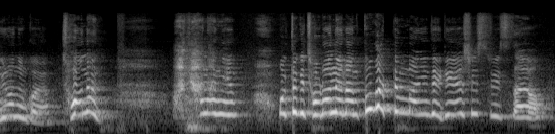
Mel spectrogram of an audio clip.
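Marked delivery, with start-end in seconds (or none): 1.7-5.5 high, tearful plea with a broken laugh; crying out to God. Retold or imitated. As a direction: wail at God in disbelief. She cries out to God. (울먹이며 하나님께 호소)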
